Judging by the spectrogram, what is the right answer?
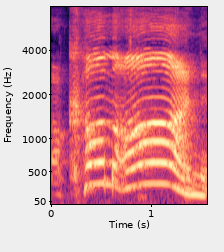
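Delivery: angry, loud shout pitched way up, "on" drawn out. Frustrated mid-conversation, the speaker is yelling. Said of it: "Sorry, I'm just yelling at this point".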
